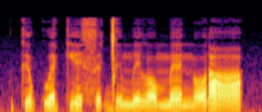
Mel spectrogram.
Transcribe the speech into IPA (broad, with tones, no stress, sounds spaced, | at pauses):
kʲ ɔ˧˩ kʷ ɛ˧˩ kʲ e˧˩ s ɘ˨˦ ɡ͡ǀ e˧˩ m e˧˩ l ɔ˧˩ m ɛ˧˩ n ɔ˨˦ ɾ ɑ˨˦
